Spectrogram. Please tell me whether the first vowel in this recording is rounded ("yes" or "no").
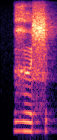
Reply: no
